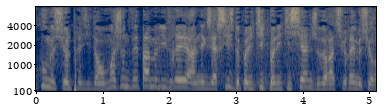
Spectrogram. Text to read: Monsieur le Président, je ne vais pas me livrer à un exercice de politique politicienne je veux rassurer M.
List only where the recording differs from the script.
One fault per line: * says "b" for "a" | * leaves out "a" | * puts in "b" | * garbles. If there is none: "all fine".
all fine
